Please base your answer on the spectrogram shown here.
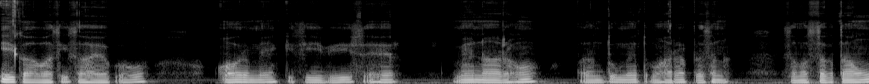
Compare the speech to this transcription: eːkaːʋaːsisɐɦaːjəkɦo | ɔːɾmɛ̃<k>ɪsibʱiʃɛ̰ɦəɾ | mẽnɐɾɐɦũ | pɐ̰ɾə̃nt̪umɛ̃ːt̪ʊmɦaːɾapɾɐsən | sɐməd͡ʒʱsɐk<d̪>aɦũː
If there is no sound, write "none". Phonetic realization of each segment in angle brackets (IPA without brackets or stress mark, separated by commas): k, t̪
